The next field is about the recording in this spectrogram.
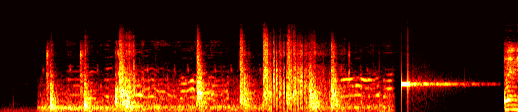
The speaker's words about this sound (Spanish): fue baleado por sujetos que intentaron cerrarle el paso. Los hechos quedaron registrados en la cámara de su auto. Escuche.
